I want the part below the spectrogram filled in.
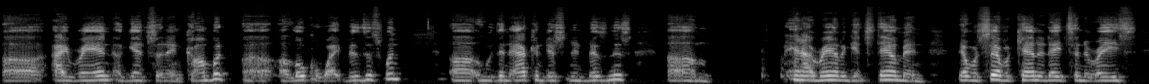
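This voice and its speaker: Man in his 60s, higher-pitched voice, measured interview answers, lots of uh and um. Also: fairly even intonation, fairly bright tone. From Albany, Georgia. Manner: measured, with many fillers. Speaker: mayoral candidate guest.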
